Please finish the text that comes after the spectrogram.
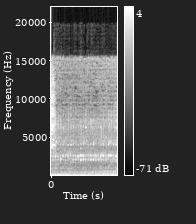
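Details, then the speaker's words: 1994 Chevy S10 Blazer 4x4, 4.3 engine, 190,000 miles: quick rev with even, steady exhaust pulse, no skips or stumbles; running healthy, no more miss, before a 4-hour drive home; ABS light still needs fixing. "everything else seems to be good she's running healthy sounding good driving good all the lights work"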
